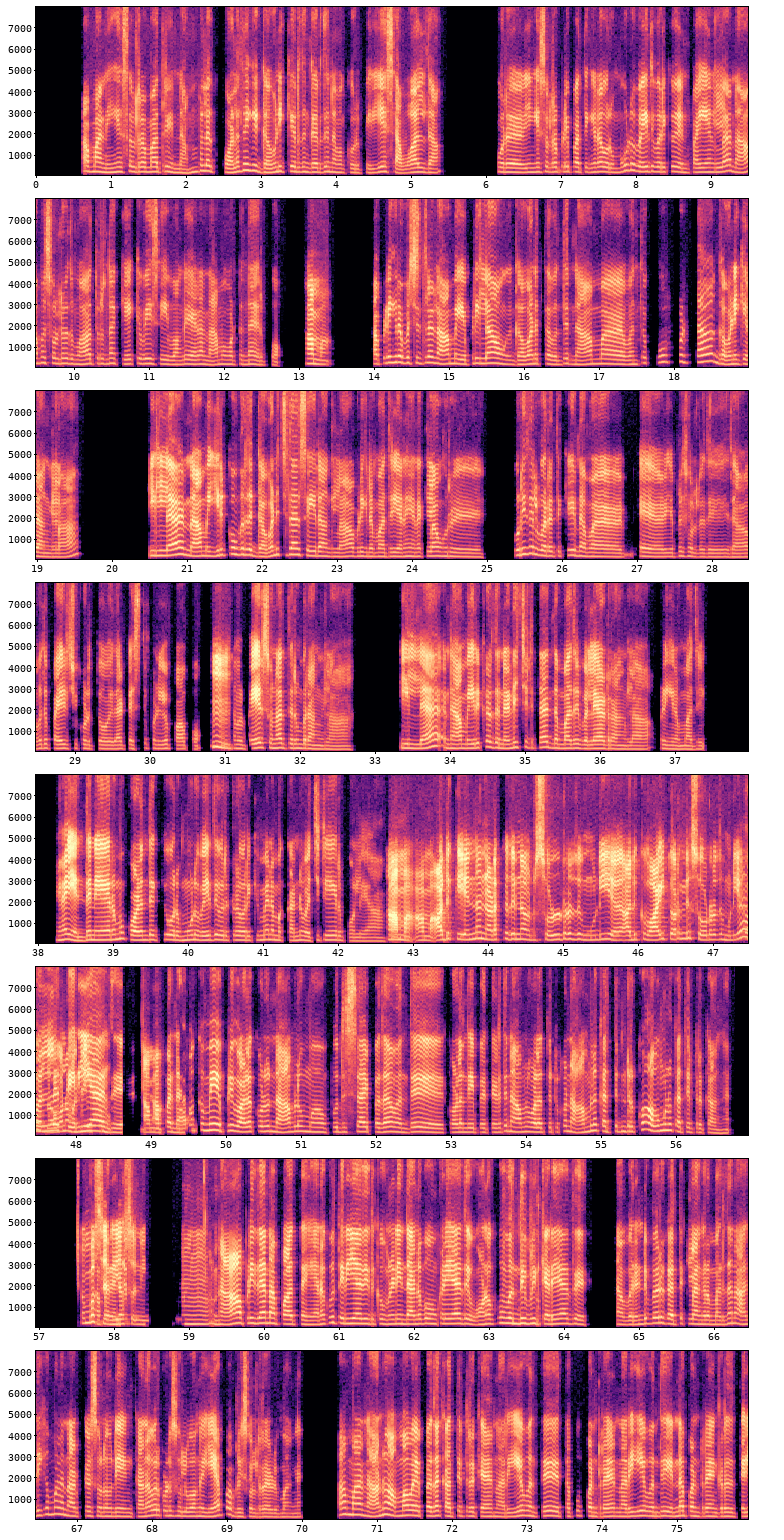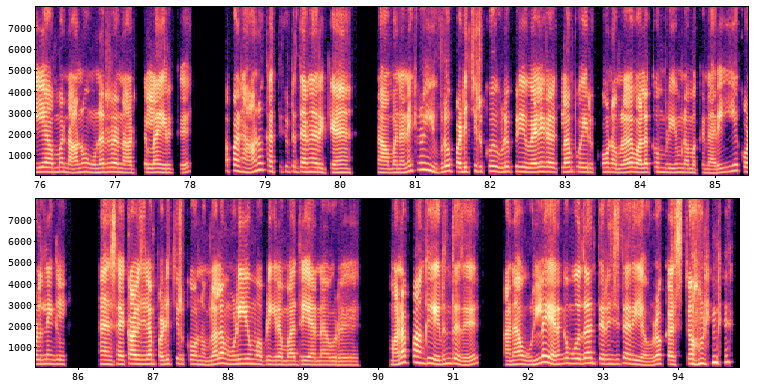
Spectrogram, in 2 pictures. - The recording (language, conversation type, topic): Tamil, podcast, குழந்தைகள் அருகில் இருக்கும்போது அவர்களின் கவனத்தை வேறு விஷயத்திற்குத் திருப்புவது எப்படி?
- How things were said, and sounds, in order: in English: "டெஸ்ட்"; tsk; laughing while speaking: "ஒனக்கும் வந்து இப்டி கெடையாது"; trusting: "நாம நெனைக்றோம் இவ்ளோ படிச்சிருக்கோம், இவ்ளோ … ஒரு மனப்பாங்கு இருந்தது"; in English: "சைக்காலஜில்லாம்"; laughing while speaking: "கஷ்டம்? அப்டின்னு"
